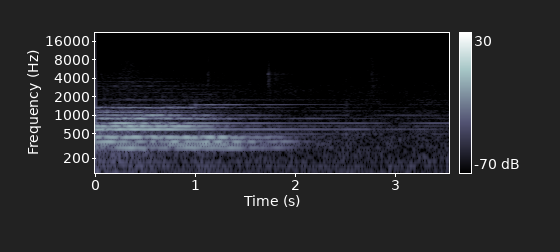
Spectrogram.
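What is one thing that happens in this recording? A choir holds a final chord that fades away in a large echoing hall.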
